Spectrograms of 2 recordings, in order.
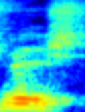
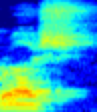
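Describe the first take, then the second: First: The vowel is a long 'oo' sound. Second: The vowel is a short 'uh' sound. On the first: The speaker calls it right. "It's Roosh" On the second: The speaker calls it wrong. "not Rush"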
